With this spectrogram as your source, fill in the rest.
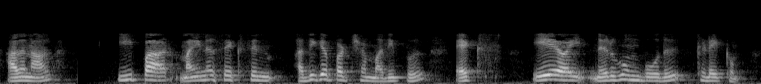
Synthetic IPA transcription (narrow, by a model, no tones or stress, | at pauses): ɐðɐnaːl | iːpːaːɾmɐɪnɐsɛksɪnɐðɪɣɐpːɐʈʂɐmɐðɪpːɯʔɛkseːɐɪnɛɾɯɣɯmpoːðɯkɪɽɐɪkːɯm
